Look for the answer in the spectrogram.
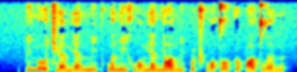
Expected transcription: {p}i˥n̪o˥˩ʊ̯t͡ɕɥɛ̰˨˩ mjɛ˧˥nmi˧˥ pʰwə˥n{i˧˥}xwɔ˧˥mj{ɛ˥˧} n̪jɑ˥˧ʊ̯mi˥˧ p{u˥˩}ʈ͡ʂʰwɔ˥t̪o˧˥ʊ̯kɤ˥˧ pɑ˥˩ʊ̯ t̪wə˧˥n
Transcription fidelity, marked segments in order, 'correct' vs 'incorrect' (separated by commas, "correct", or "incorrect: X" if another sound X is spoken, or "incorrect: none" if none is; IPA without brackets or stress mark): correct, correct, correct, correct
